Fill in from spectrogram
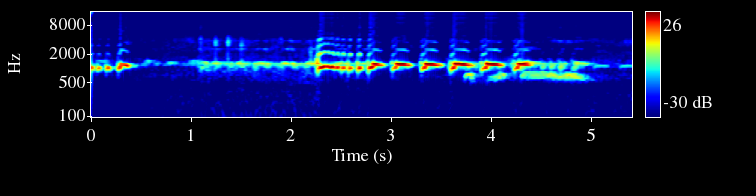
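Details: Local zebra dove with a big voice, used to break a bird's silence: soft coos, then loud rhythmic pulsed coos about three per second, closing with a lower buzzy note.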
